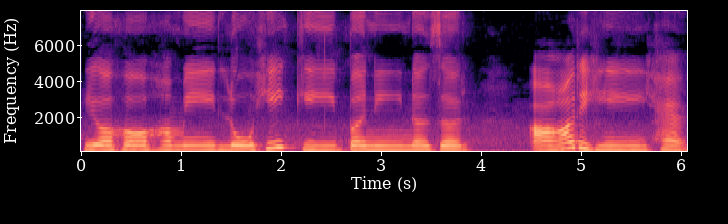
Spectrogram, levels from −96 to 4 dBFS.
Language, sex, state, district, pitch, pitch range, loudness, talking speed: Hindi, male, Punjab, Fazilka, 225 Hz, 220-235 Hz, -19 LUFS, 90 wpm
